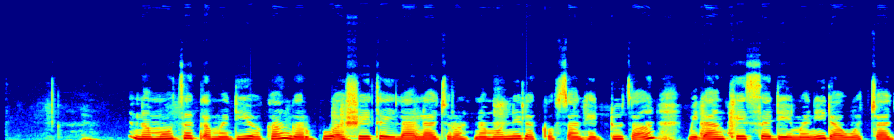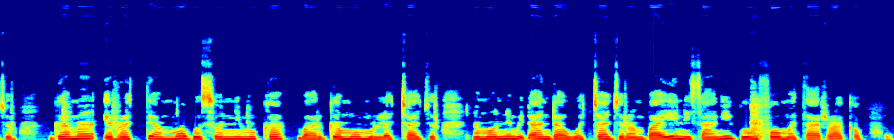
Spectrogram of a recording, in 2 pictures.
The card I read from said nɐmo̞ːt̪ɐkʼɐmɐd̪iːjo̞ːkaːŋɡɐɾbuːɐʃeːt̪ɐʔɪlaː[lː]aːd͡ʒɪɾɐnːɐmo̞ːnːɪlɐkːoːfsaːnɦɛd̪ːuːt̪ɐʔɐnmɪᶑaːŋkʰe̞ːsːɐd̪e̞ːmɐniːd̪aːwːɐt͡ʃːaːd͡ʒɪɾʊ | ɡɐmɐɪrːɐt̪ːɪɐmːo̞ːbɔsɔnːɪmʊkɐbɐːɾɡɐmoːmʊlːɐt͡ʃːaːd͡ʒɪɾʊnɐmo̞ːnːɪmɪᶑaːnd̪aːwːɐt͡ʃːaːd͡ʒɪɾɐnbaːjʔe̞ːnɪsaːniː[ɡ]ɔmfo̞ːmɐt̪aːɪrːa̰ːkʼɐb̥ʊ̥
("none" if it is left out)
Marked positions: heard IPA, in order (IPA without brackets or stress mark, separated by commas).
l, ɡ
